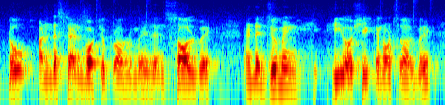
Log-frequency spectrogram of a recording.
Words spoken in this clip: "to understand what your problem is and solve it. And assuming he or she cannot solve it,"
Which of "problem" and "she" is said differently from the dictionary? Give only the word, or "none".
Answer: none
